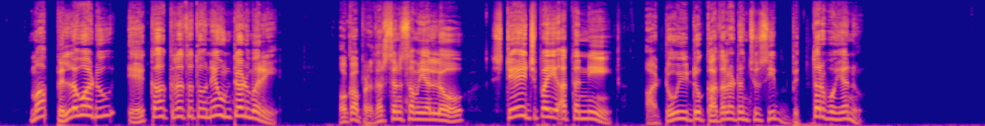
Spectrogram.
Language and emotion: Telugu, surprised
